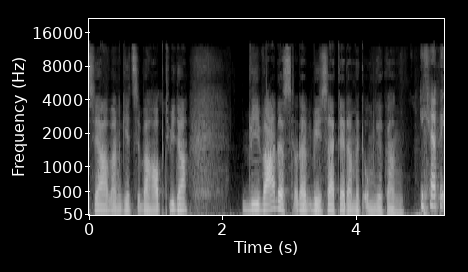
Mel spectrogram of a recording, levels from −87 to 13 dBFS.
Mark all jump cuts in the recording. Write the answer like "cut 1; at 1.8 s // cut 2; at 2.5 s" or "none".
cut 1; at 3.0 s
